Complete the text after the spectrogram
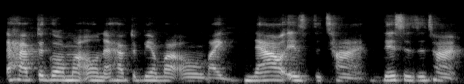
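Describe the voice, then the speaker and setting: A woman from Florida, in her thirties, chats casually as a podcast guest telling her story, with frequent "like" and "right?" tags. Her pitch is fairly low and her tone steady, and she speaks briskly in a pushed, bright voice.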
